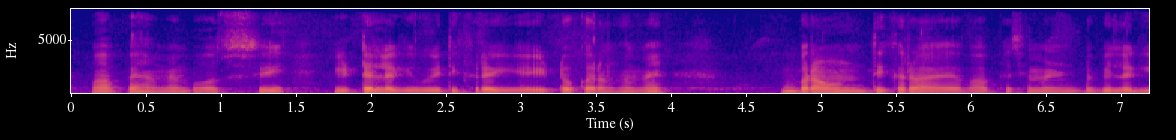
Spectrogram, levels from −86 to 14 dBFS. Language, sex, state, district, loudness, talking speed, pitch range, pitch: Hindi, male, Uttar Pradesh, Jalaun, -28 LUFS, 215 wpm, 110-115 Hz, 110 Hz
